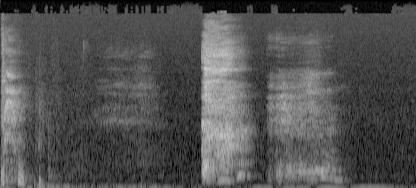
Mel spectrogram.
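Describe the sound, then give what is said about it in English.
A person clears their throat, then lets out two harsh, rasping coughs a moment apart, loud and breathy, with no talking. “This will give me a chance to cough it out.”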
